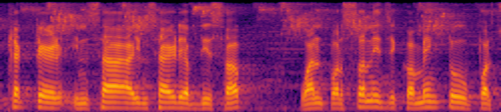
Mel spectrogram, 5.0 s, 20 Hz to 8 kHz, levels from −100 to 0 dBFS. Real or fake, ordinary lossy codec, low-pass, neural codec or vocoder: real; none; 7.2 kHz; none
